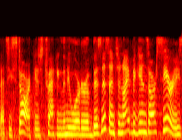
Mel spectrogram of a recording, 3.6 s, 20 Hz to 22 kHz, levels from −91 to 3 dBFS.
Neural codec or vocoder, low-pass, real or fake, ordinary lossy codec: none; 7.2 kHz; real; MP3, 64 kbps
